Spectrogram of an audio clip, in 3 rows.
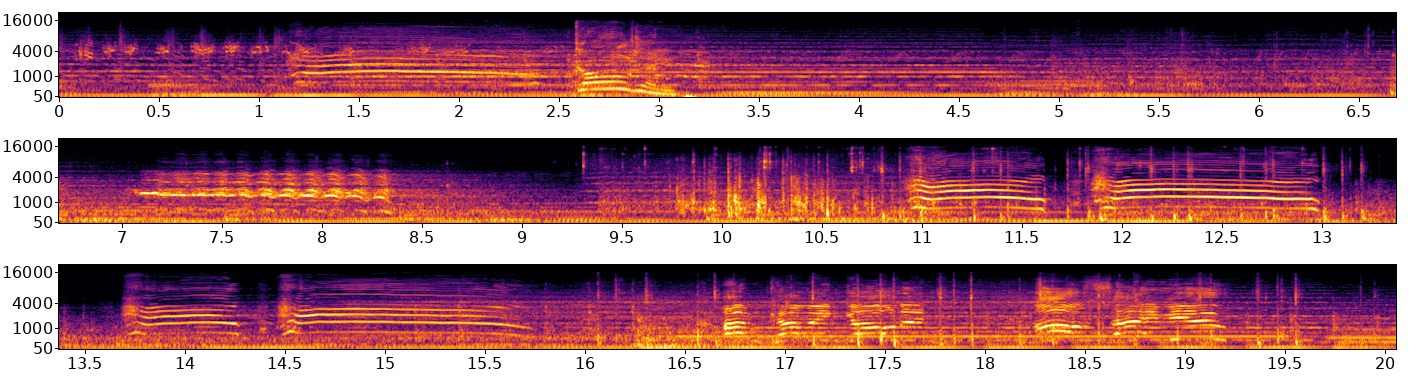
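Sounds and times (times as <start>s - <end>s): background music: 0.0s - 20.0s
horse whinnying: 7.0s - 8.8s.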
